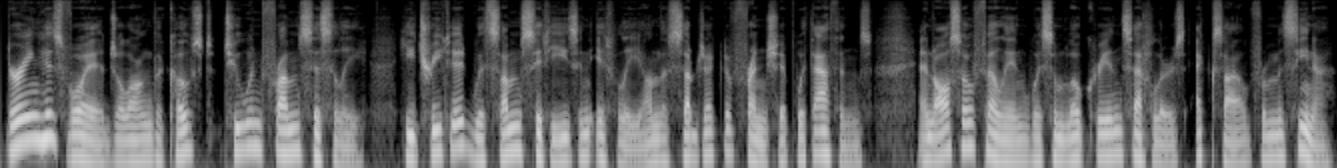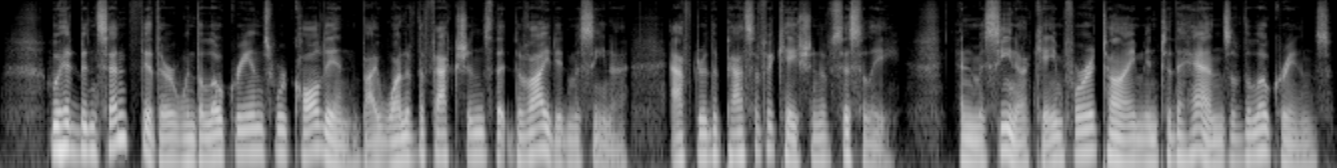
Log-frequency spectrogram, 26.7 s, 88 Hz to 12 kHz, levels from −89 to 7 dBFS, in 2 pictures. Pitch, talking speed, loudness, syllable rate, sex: 115 Hz, 160 wpm, -19 LUFS, 4.6 syllables/s, male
